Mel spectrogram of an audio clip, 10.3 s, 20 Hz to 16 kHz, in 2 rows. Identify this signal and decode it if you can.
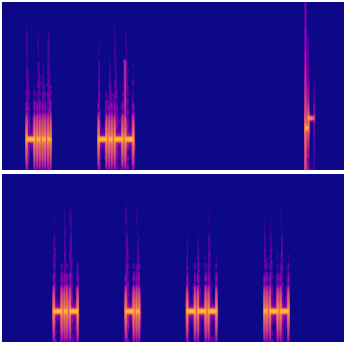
Morse code, heard as a keyed tone, about 30 wpm, spaced as for 10 wpm, 700 Hz. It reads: BY KNOW
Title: 6x Character Spacing - Top 100 Words - 30wpm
